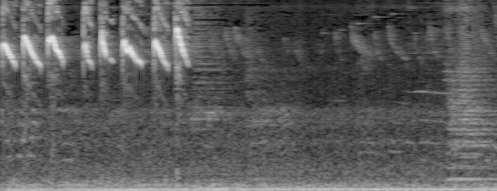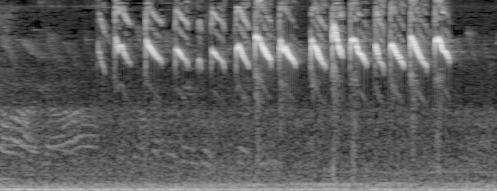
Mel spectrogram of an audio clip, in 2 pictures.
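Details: A young white-eye just beginning to sing gives quick, high, down-slurred chirps in fast runs, then pauses briefly before starting another long series. A low hum lies underneath.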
